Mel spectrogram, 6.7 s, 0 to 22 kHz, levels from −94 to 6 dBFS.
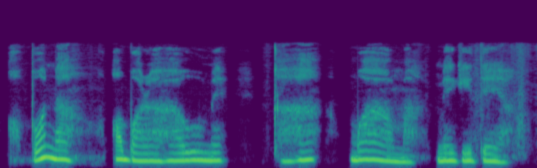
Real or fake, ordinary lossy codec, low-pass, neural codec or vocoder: real; none; none; none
